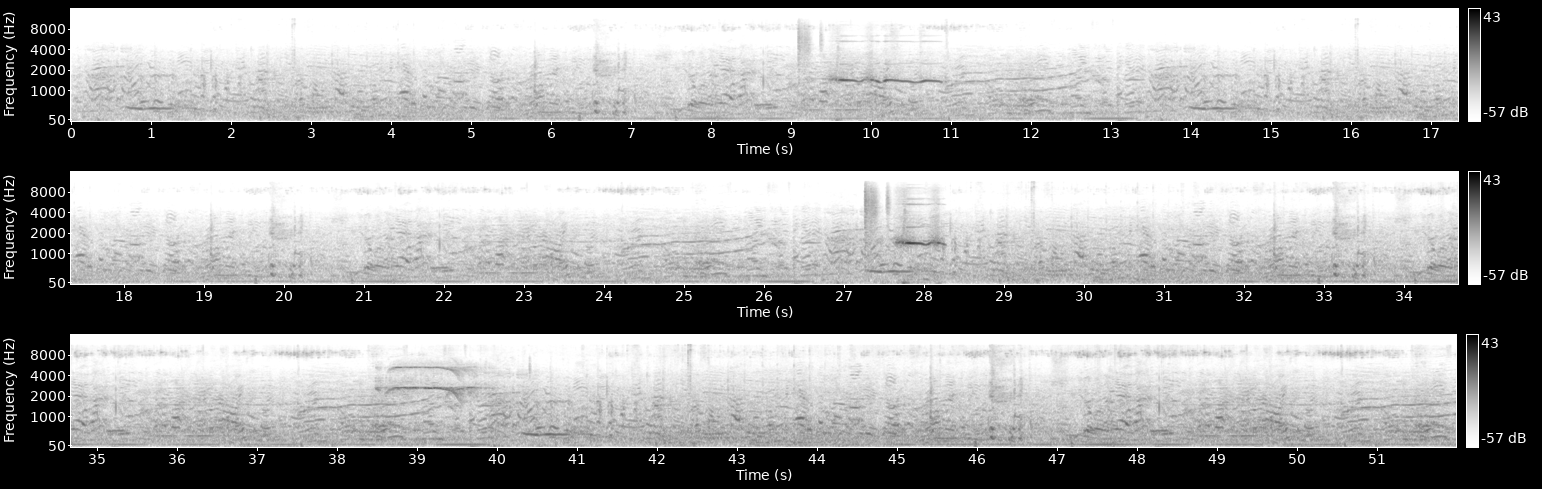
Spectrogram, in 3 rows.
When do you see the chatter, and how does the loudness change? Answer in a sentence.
The chatter can be heard from 0.0 to 51.9 s, getting louder.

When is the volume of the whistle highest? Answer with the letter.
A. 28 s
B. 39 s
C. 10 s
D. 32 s
A.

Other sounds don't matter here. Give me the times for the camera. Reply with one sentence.
The camera can't be heard in this clip.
